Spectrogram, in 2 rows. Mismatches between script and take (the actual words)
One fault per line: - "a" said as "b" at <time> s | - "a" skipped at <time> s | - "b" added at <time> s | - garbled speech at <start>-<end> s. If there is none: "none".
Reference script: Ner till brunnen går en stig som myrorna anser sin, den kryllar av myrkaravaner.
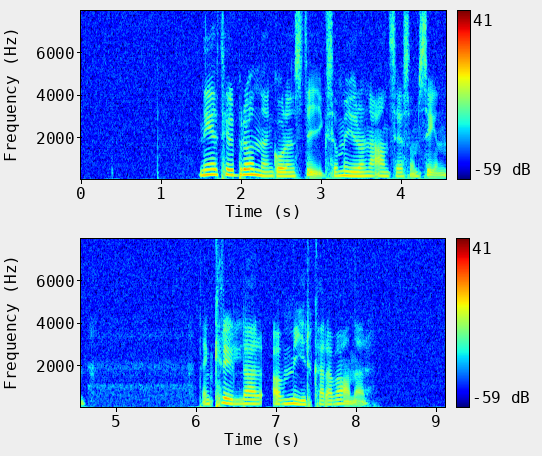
- "som" added at 4.0 s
